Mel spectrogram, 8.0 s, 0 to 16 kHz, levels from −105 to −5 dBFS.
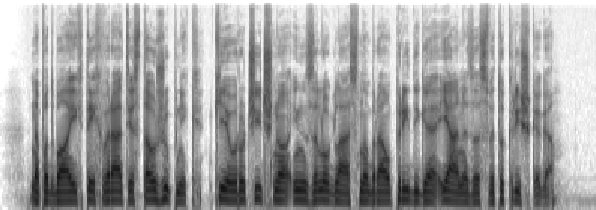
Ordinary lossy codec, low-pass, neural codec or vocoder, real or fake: none; 14.4 kHz; none; real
